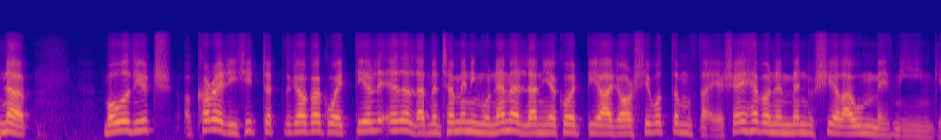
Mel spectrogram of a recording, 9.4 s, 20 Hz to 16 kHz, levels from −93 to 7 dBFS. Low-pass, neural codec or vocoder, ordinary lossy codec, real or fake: 7.2 kHz; codec, 16 kHz, 0.2 kbps, FocalCodec; none; fake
